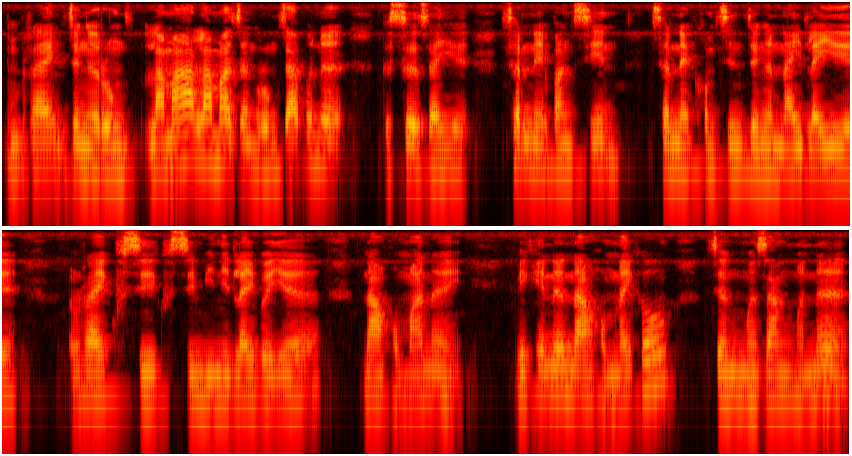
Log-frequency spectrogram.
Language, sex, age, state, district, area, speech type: Bodo, female, 45-60, Assam, Chirang, rural, spontaneous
